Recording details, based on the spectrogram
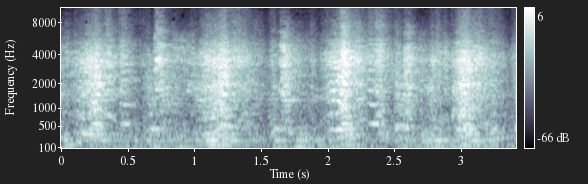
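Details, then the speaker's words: Month-old Kettler Rivo P elliptical cross trainer two days after a technician's repair: loud high-pitched squeak about twice a second while pedalling, audible doors away, with handlebars now very unstable. "terrible 400 500 cameras in the shade that can be heard two three floors or delay get out the noise"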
